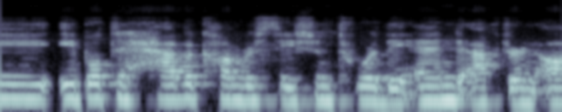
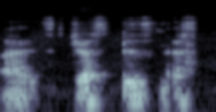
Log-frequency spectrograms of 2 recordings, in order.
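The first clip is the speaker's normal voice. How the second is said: whispered aside; 3 semitones lower, 11 dB quieter than usual. Real, not acted. Final deadpan remark.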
